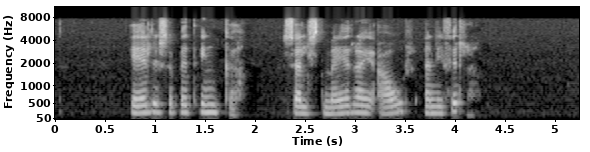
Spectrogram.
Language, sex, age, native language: Icelandic, female, 30-39, Icelandic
